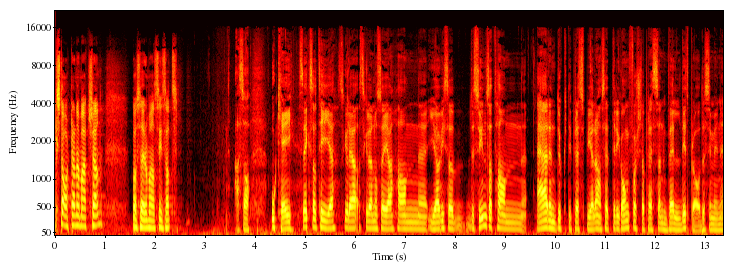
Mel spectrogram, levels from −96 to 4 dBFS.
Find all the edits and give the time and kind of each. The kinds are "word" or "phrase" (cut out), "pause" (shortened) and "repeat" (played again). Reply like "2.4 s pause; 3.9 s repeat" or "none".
none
